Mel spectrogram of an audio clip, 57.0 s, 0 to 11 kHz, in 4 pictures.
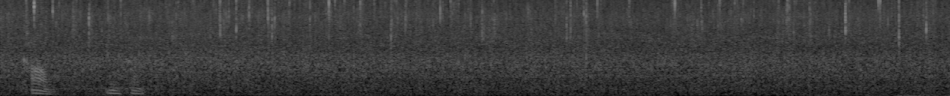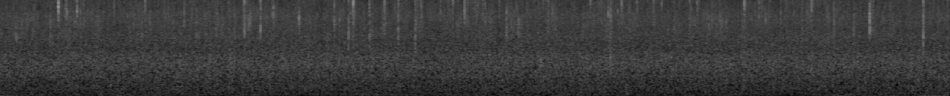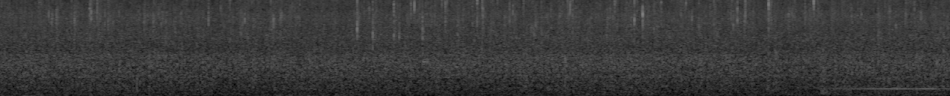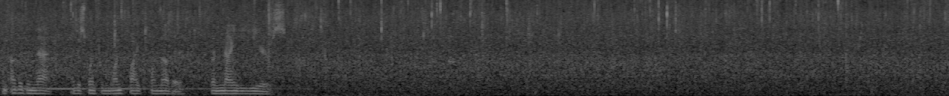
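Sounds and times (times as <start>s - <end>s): heavy rain pouring: 0.0s - 56.9s.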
